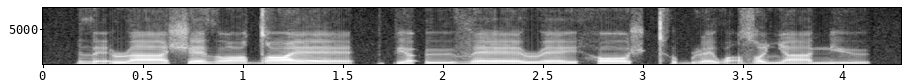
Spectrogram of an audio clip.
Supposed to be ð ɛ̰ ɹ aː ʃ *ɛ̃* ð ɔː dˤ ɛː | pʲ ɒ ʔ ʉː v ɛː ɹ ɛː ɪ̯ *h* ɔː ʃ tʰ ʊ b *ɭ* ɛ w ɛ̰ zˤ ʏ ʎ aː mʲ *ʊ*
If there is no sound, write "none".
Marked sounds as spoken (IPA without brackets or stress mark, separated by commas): ɛ, h, ɭ, ʉ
